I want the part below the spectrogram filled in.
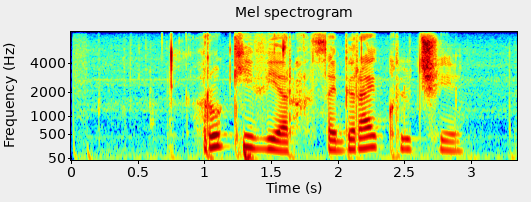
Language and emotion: Russian, neutral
